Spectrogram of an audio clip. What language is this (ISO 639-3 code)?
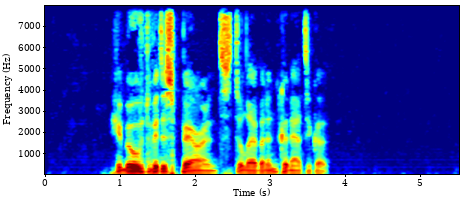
eng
